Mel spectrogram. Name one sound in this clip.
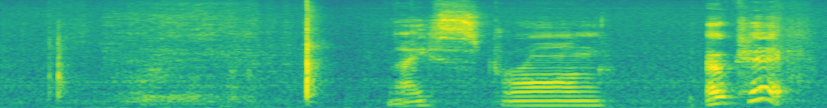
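A paper trimmer blade slides along and slices through card.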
